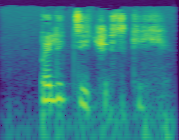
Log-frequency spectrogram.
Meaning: political
- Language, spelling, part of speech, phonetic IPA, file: Russian, политический, adjective, [pəlʲɪˈtʲit͡ɕɪskʲɪj], Ru-политический.ogg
